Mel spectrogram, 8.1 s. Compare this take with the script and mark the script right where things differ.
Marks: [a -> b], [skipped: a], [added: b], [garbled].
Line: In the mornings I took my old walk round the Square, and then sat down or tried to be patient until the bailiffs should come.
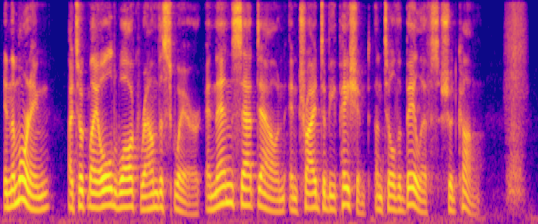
In the [mornings -> morning] I took my old walk round the Square, and then sat down [or -> and] tried to be patient until the bailiffs should come.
